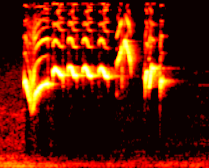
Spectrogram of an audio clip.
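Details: Orange-headed thrush singing in the morning as a tutor for other songbirds: a loud whistled phrase sweeping down then wavering in a rippling trill, followed by a short sharp rising note and a brief ending whistle.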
